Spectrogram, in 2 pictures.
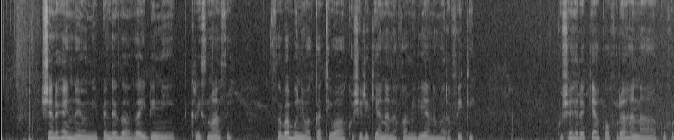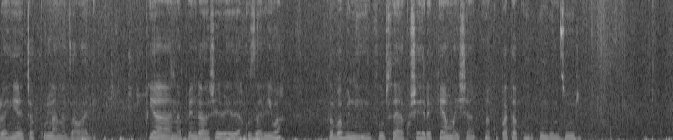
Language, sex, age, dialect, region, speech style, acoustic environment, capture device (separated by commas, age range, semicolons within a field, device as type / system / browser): Swahili, female, 25-34, Kenya - Mombasa, Kenya, focused; anxious; nervous, nature; people talking; silence; appliances; construction; traffic, desktop / Windows / Chrome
